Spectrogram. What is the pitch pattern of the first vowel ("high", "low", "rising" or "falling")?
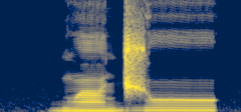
low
